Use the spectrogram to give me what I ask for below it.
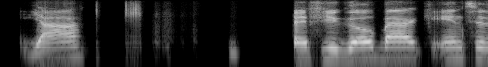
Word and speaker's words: Ea: Tablets was spelled EA a lot of people don't pronounce it right it's pronounced yah yah So when you say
